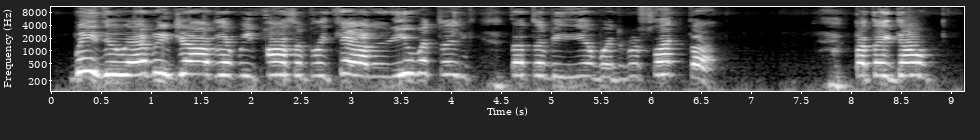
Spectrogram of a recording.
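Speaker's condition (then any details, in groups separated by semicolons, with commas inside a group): Cerebral palsy; from birth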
